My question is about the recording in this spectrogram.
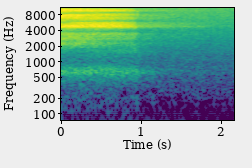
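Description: A boy drawing a quick audible breath between verses of Quran recitation, a soft hiss lasting about a second.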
